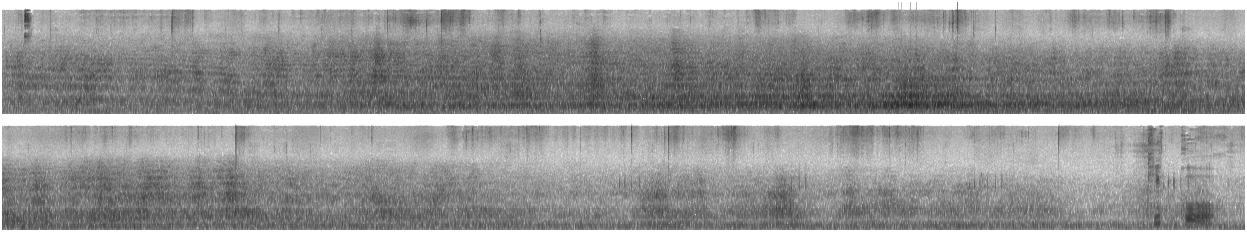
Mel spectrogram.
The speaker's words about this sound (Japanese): 音入るよねうるさいっすよねこれねうちの近くにというか隣の新富町にニュータバル基地っていう基地があるんで、まあ、今の要は戦闘機ですよ戦闘機がうちではよく飛ぶんですねうちの近くではなかなかのうるささですよこれ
